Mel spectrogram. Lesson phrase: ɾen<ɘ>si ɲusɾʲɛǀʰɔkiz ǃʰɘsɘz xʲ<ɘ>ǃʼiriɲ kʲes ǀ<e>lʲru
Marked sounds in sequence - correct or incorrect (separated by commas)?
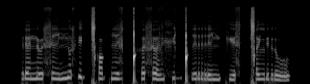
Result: incorrect, incorrect, incorrect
